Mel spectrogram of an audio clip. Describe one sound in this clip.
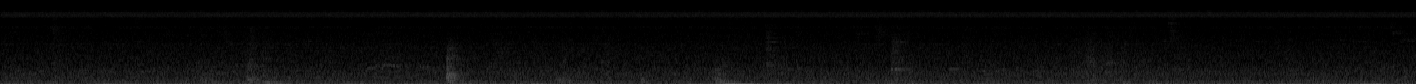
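A man breathes slowly and softly close to a microphone.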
